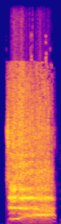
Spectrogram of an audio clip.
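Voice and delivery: high, loud mock battle cry; sudden imitated maniac scream; leap-off-the-ropes holler, hammed up; madman yell. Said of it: "He's just like".

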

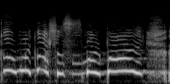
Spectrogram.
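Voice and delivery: very high squealed imitation of a daughter; hammed-up falsetto kid excitement; overjoyed little girl. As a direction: squeal it like a thrilled child. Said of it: "She was so happy".

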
